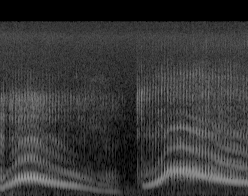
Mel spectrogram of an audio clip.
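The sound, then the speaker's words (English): Two loud, buzzy tongue raspberries (Bronx cheers) made while using the voice, separated by a brief pause, each with a rattling flutter and a voiced pitch that rises and then sinks. No talking accompanies them. “Or you can buzz your tongue as in a Bronx cheer.”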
